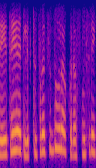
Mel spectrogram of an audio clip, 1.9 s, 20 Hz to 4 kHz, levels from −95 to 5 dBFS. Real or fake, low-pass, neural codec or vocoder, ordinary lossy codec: real; 3.6 kHz; none; Opus, 32 kbps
